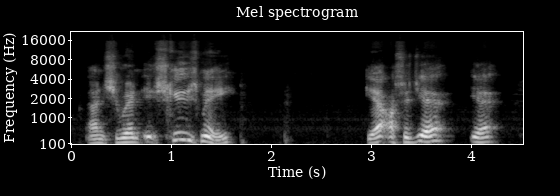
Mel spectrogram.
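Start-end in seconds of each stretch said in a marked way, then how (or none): 0.7-1.7 refined, proper, posh English lady voice. Retelling a woman with her children approaching him about swearing, imitating a well-spoken lady. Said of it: "very well spoken lady".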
